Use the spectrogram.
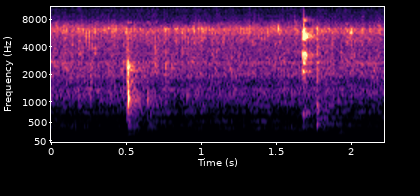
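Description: Chopped tomatoes and onions stirred and fried in a pot for a beef stew, a steady soft sizzle with two brief spoon clinks against the pot.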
